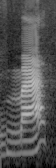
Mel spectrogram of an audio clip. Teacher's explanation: the vowels are shorter when it precedes a voiceless stop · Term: duration difference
